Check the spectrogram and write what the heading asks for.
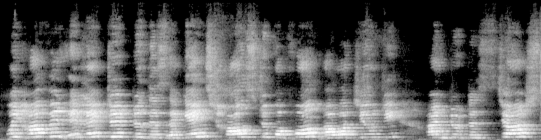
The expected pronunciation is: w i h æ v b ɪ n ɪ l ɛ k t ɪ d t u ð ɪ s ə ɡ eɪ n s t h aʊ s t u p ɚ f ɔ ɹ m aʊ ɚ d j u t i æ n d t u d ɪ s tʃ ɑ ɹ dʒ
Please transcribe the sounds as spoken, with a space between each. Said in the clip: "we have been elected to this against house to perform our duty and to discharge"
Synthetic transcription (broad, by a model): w i h æ v b ɪ n ɪ l ɛ k t ɪ d t u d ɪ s ə ɡ eɪ n s t h aʊ s t u p ɚ f ɔ ɹ m aʊ ɚ d j u t i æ n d t u d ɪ s tʃ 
